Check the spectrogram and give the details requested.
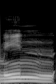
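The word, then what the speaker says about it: مِنْ: পড়া লাগতেছে, 4 আলিফ মাদ্দে মুত্তাসিল। তানাজ্জালুল মালাইকাতু ওয়ার-রূহু ফিহা বিইذনি রাব্বিহিম বিইذনি রাব্বিহিম বিইذনি রাব্বিহিম তানাজ্জালুল মালাইকাতু ওয়ার-রূহু ফিহা বিইذনি রাব্বিহিম মিন কুল্লি আমর। মিন হবে না, উচ্চারণ হবে মিং।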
